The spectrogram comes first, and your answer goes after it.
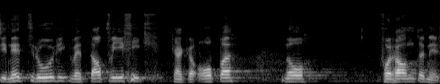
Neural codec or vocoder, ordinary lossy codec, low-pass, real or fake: codec, 24 kHz, 6 kbps, HILCodec; none; none; fake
